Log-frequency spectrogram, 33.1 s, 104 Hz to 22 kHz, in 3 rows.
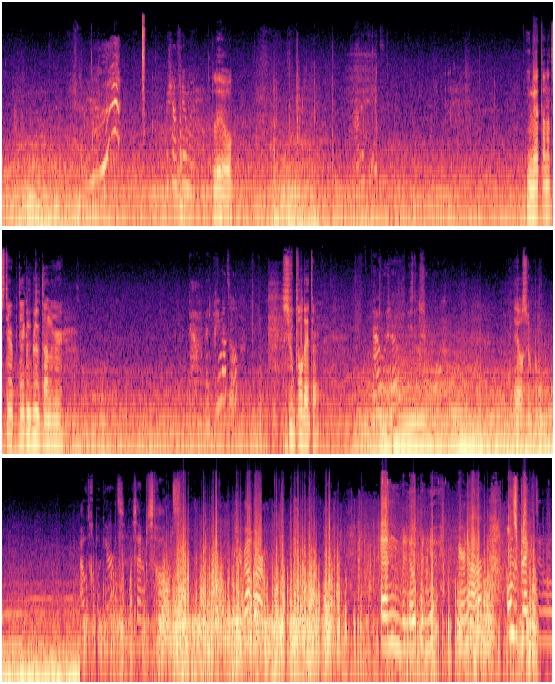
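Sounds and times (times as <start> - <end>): car engine pulling away: 0.0 - 23.7
road noise: 0.0 - 33.0.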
